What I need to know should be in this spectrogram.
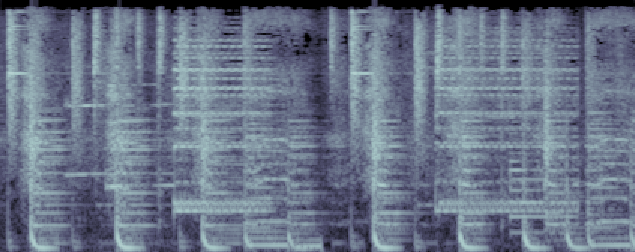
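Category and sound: signal or alarm, phone ringtone ringing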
